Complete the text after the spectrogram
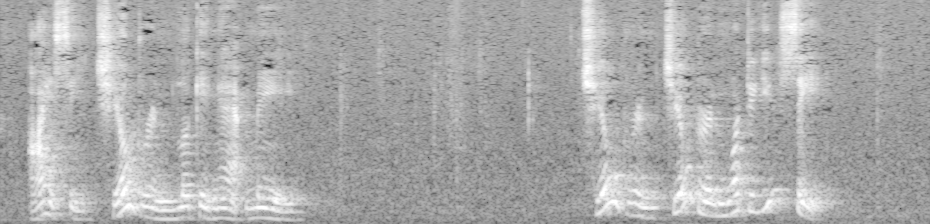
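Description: A middle-aged woman reads aloud expressively, close to a microphone.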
